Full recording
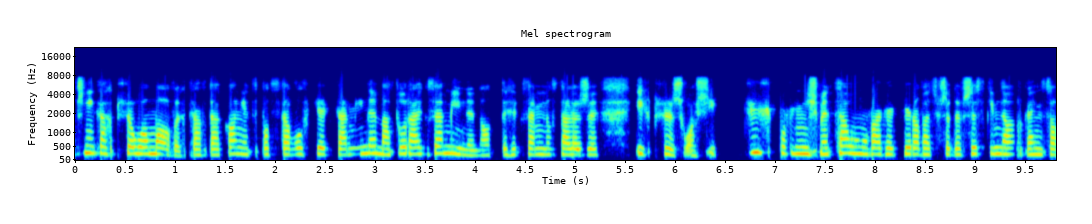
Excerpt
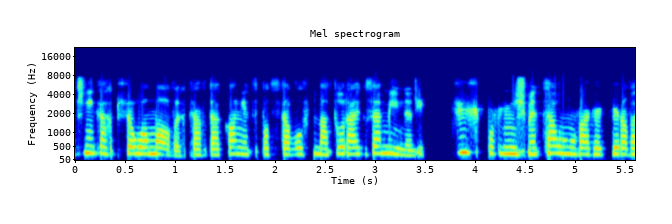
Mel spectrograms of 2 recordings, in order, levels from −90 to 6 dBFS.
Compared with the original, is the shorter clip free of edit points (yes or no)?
no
